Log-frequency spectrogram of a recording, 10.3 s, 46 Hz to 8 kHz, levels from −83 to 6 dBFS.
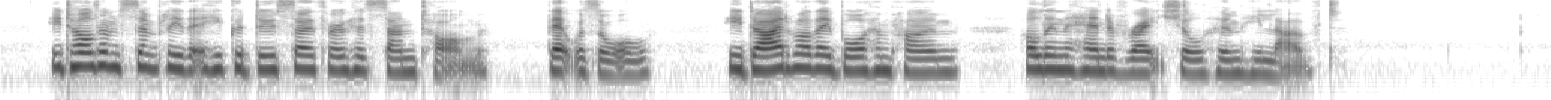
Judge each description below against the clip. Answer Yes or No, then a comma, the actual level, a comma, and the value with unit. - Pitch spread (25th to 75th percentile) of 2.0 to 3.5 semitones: Yes, average, 2.9 semitones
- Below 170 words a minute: No, average, 180 wpm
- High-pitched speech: Yes, high, 215 Hz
